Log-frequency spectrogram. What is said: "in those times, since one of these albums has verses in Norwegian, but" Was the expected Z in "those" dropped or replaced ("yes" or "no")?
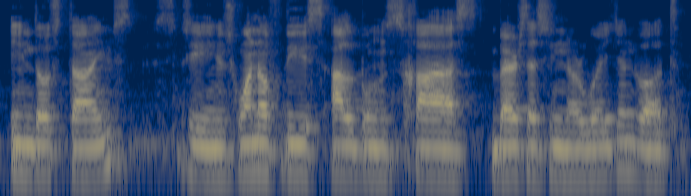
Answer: yes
